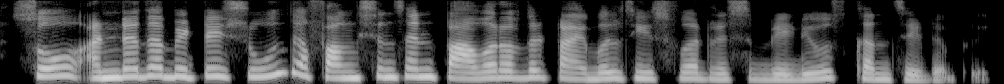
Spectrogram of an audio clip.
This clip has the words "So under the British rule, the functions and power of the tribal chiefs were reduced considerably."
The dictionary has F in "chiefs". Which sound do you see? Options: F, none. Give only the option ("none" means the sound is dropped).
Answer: none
